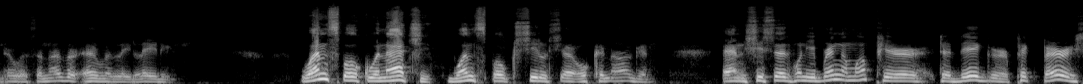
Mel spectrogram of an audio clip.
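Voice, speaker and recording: This older guest speaker from the Pacific Northwest, United States, tells rambling, folksy stories to a small-hall audience and takes their questions. His voice is fairly high, gravelly, and darkish in tone, and the recording is dry.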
